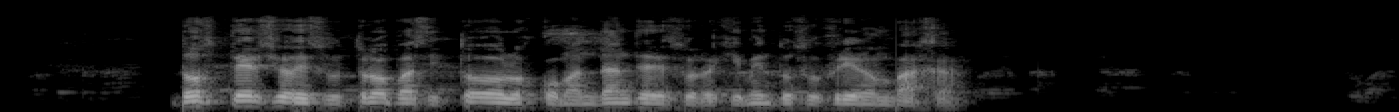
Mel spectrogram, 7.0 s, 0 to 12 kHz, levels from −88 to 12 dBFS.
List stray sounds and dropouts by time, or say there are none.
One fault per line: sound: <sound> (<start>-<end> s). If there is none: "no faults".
no faults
